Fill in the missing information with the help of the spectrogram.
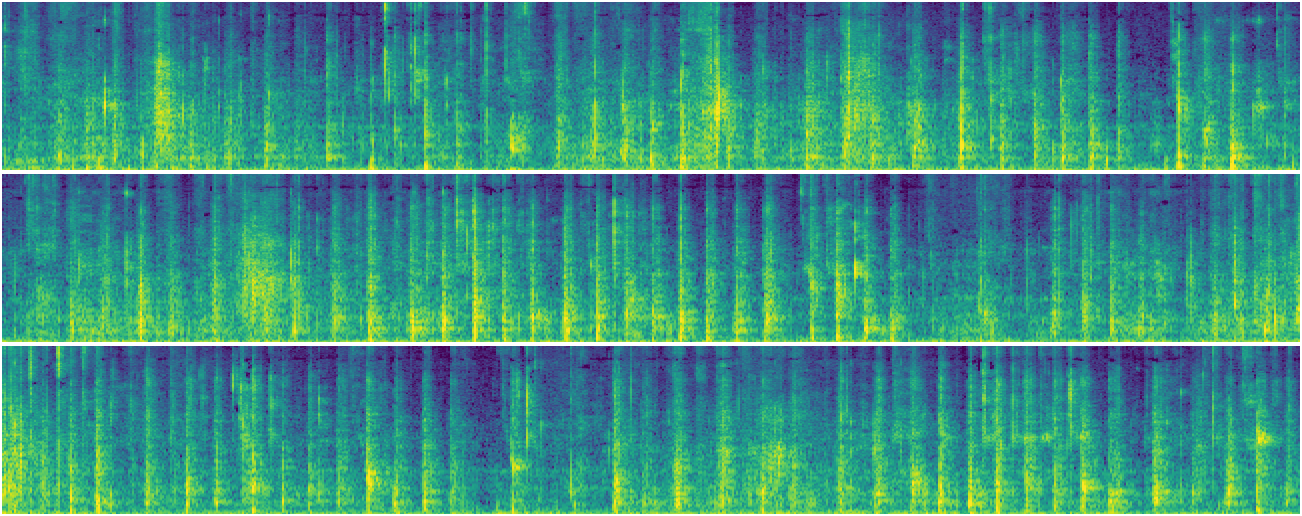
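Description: A person biting and chewing mouthfuls of frozen shaved ice, with a dense run of crisp crunches and crackles.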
